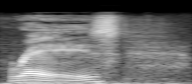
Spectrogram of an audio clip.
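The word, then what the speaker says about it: réis: from the Portuguese pennies or Rays pronounced rays are prodigious it takes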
